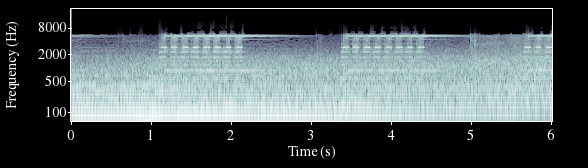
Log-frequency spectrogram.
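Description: A phone ringtone sounding in three identical rings, each about a second long and about two seconds apart, over a steady low rumble.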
